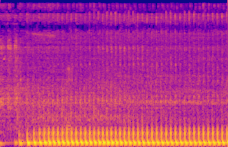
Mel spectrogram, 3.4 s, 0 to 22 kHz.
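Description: A 2019 Yamaha YZF-R15 sport motorcycle with 6,900 km on it idles loudly and close by after starting, its single-cylinder exhaust thumping in a steady, rapid, even pulse with no talk.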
